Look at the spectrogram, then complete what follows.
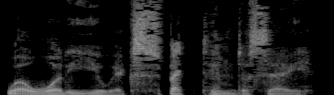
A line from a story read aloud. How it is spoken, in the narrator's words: Hill grumbled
